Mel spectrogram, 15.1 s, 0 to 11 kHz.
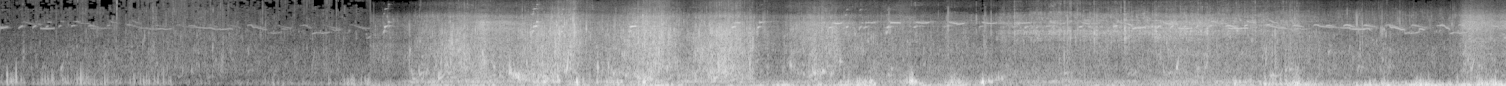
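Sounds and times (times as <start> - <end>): sea water sloshing around legs: 0.7 - 14.0
low thuds of wading steps: 3.4 - 15.0.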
